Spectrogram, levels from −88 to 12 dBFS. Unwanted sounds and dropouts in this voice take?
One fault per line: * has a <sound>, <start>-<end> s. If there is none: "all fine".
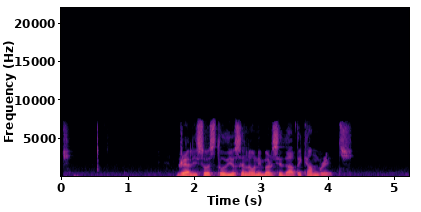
all fine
